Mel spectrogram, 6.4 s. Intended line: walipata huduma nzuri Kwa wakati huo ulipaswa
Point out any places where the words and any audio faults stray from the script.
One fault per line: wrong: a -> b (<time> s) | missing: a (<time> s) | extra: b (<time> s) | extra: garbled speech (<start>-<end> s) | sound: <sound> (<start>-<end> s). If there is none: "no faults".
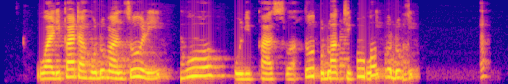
missing: Kwa wakati (2.1 s)
extra: garbled speech (3.8-5.2 s)
sound: laugh (6.0-6.1 s)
